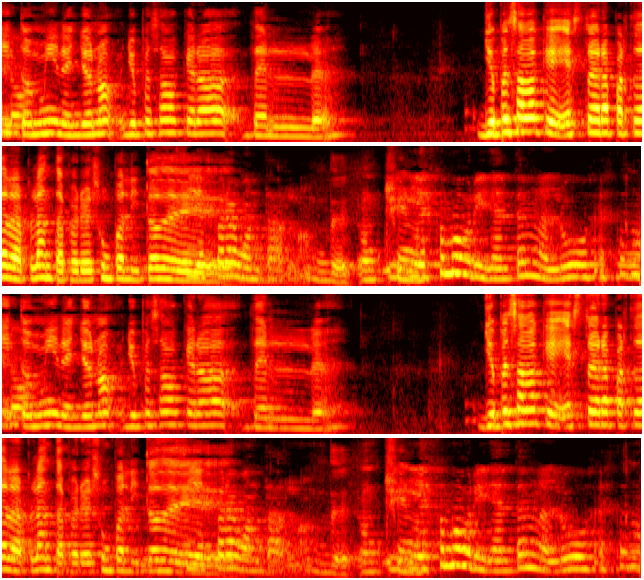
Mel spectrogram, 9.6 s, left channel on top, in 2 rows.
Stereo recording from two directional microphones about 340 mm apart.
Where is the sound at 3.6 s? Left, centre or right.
Centre.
